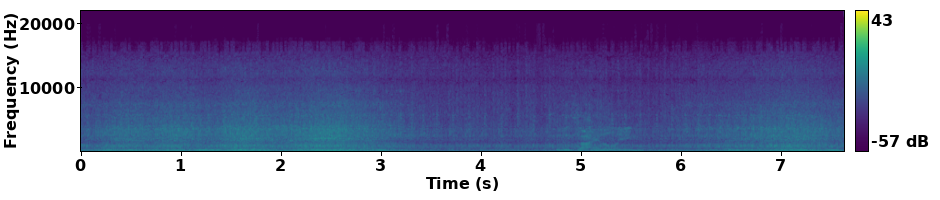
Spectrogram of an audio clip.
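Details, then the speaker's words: 1981 air-cooled VW Vanagon idling, no temperature sender fitted yet: steady low rumble with an even, unhurried beat and no knocks or misses; idle is where it should be and pressure is good. "idle's where it's supposed to be. Our pressure's good."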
